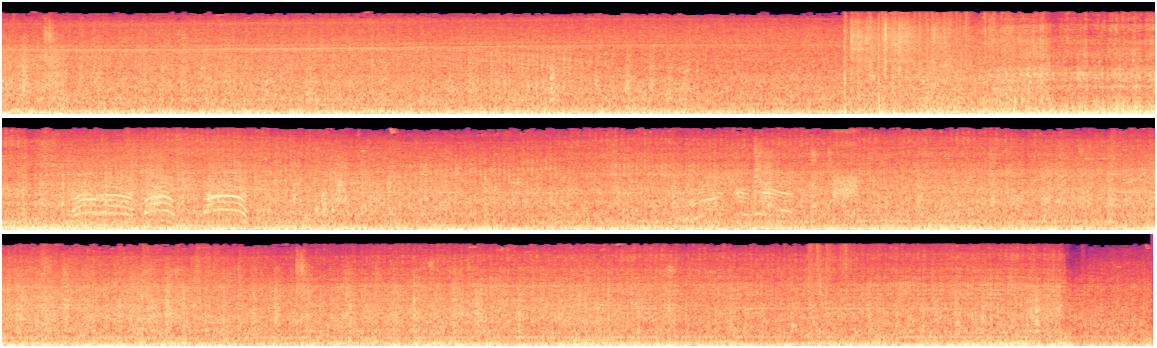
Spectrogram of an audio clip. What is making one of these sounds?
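A diesel tank engine rumbles as the tank drives.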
